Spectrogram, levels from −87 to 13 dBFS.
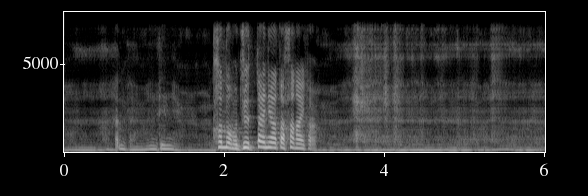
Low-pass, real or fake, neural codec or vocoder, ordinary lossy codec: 7.2 kHz; fake; autoencoder, 22.05 kHz, a latent of 192 numbers a frame, VITS, trained on one speaker; none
